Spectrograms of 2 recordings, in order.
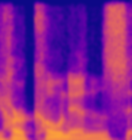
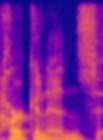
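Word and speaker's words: Harkonnens: And you know, the David Lynch movie has the "Hark-cone-ans" and the other versions call it "Hark-a-nins."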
